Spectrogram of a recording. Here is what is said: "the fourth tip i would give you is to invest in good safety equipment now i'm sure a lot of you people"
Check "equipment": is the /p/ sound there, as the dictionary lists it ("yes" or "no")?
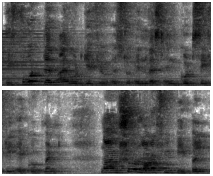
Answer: yes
